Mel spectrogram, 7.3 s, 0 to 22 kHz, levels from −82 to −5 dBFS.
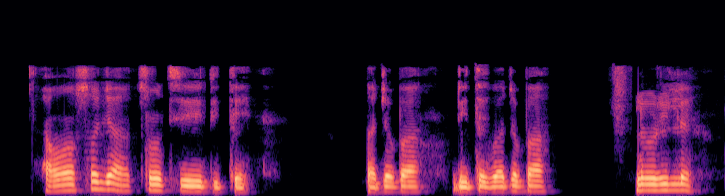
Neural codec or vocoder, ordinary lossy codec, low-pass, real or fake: none; AAC, 24 kbps; 5.4 kHz; real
